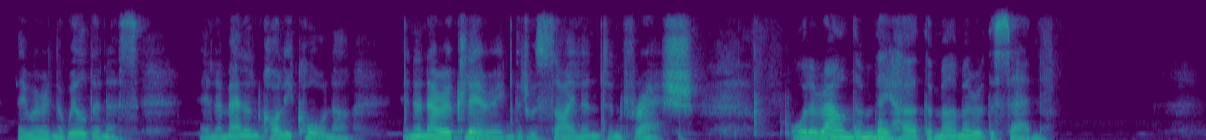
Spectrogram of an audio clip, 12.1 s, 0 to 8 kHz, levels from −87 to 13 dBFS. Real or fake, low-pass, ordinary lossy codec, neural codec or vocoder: real; 7.2 kHz; Opus, 64 kbps; none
